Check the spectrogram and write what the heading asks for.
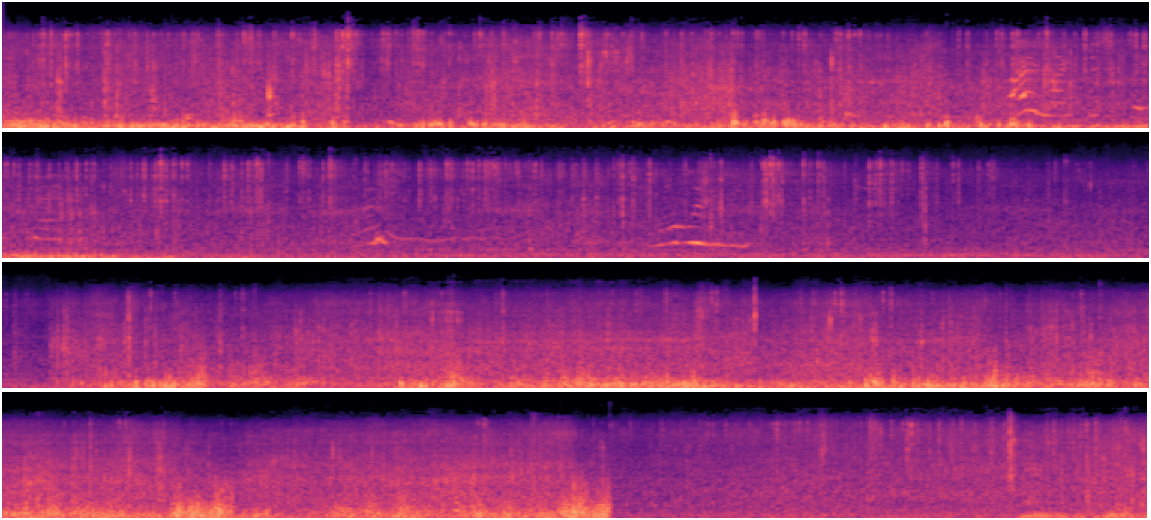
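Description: Wind buffeting the microphone of a camera moving alongside children's small bicycles, a gusty low rumble with crackling tyre noise from the trail. It drops to a quieter hiss for several seconds in the middle and again near the end.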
